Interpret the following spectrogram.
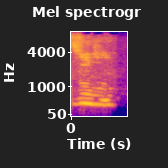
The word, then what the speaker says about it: Zulu: slavery zebra theta and then they went with zulu okay but you have to pronounce emphasize the first level yeah yokohama is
